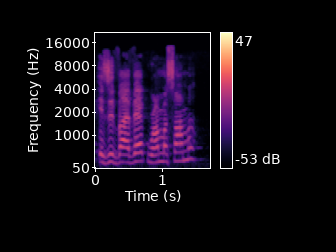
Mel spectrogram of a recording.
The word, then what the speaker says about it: Ramaswamy: about other I'm V is it VC ramasama ramas ramaswami thank you so much I learn so much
